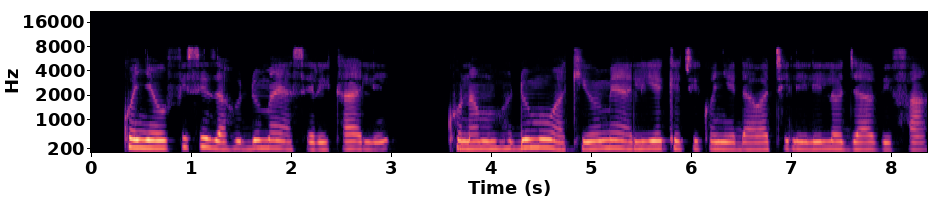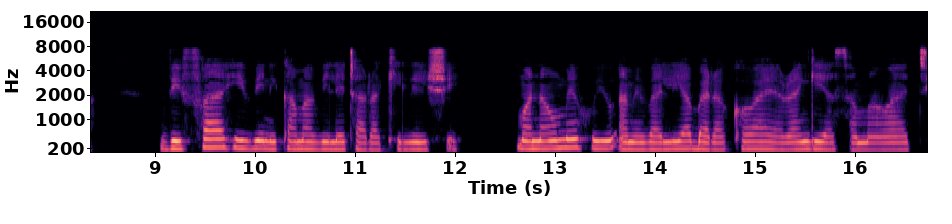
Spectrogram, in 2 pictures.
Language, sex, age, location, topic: Swahili, female, 18-24, Kisumu, government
